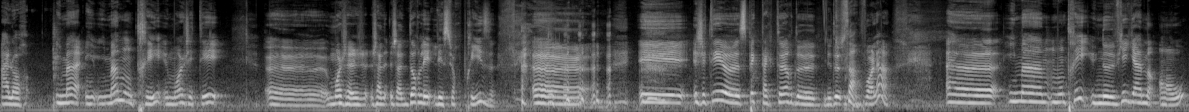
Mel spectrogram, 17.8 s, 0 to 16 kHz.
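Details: Woman with aphasia and right-sided hemiplegia after a stroke at age 19; for years could not place her tongue correctly and still struggles today; aphasia.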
